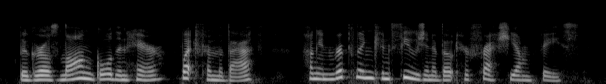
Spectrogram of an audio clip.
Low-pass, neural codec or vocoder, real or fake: 7.2 kHz; none; real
